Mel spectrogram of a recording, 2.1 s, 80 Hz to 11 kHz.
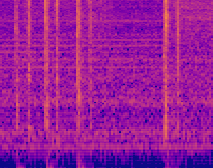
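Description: Keys clack on a Tandy 1000 SX computer keyboard in a handful of separate, fairly sharp taps with uneven gaps, close and clear over a faint electrical hum, without talk.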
